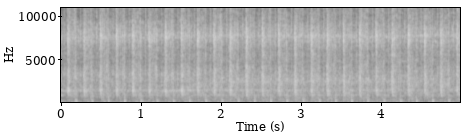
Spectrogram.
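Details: Thai "e-taen" farm vehicle with an ET11.5 single-cylinder diesel, valves freshly adjusted: crisp, evenly spaced puk-puk beats, roughly a hundred a minute, steady with no misses or clatter. Healthy idle.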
